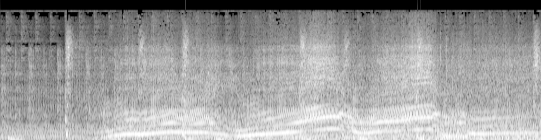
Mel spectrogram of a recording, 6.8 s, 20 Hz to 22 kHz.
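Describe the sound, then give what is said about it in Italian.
A purple 1965 Ford Mustang Fastback's engine revs hard, its pitch surging and dipping in repeated waves as the car races, loud and continuous with no voices. “Ha anche una bella macchina questo sbruffone, una Ford Mustang Fastback del 65 viola.”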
